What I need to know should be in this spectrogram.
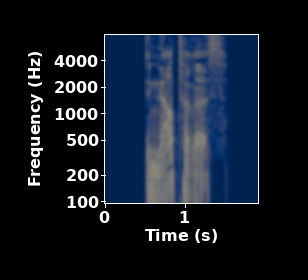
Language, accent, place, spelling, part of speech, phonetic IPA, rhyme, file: German, Germany, Berlin, inerteres, adjective, [iˈnɛʁtəʁəs], -ɛʁtəʁəs, De-inerteres.ogg
- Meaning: strong/mixed nominative/accusative neuter singular comparative degree of inert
